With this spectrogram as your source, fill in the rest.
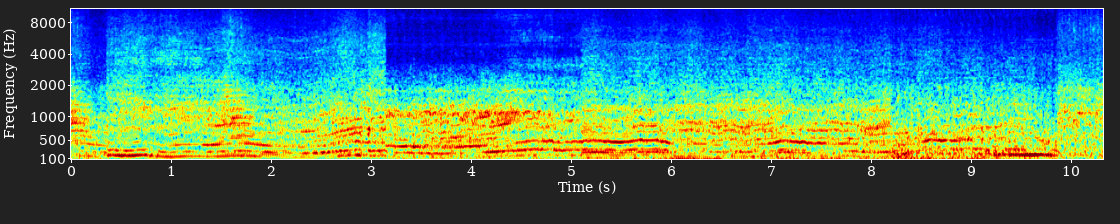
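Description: Ken Block's brutal, self-built car drifts around a helicopter, its engine revving hard and continuously with a rising and falling pitch, close and loud, with tire squeal mixed into the roar.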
